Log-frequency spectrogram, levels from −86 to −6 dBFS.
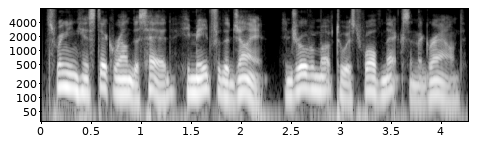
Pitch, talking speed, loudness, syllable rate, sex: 120 Hz, 325 wpm, -16 LUFS, 6.4 syllables/s, male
